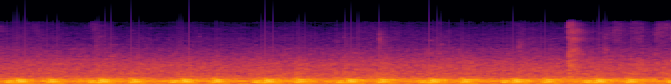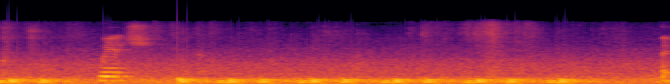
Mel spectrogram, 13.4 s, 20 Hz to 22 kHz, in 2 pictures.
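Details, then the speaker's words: Cardiology lecture S4 atrial gallop example: regular low-pitched heartbeat near 72/min with a soft extra sound in late diastole just before each S1, from atrial kick before tricuspid and mitral closure; background music. "in late diastily almost right before the S1. And what you hear is you instead of a cleared kind of distinct lub you're hearing. You might be wondering why are you hearing that? Well, what's happening right before So the closure of your tricuspid and your nitro valves you're getting your atrial kick."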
